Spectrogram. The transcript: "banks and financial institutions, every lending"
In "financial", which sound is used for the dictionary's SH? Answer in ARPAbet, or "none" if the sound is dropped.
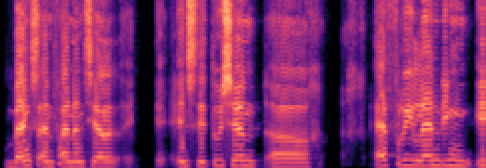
S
